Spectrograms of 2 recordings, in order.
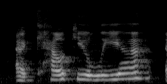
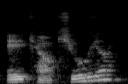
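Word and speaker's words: acalculia: This is one of those words that it can be pronounced different ways. So similar to like tinnitus or tinnitus, can either say it's a calculia or a calculia. And either one is totally fine.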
